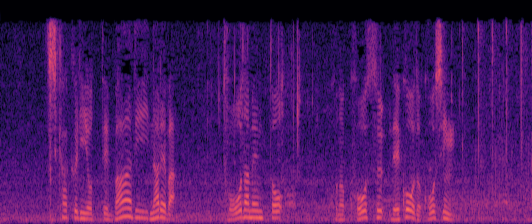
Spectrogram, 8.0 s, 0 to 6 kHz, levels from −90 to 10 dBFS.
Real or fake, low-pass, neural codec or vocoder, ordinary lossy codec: real; 5.4 kHz; none; MP3, 32 kbps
